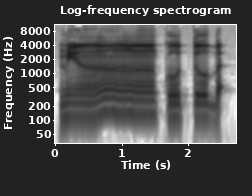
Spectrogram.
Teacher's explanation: با کو قلقلہ کرتے ہوئے وقف کریں گے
